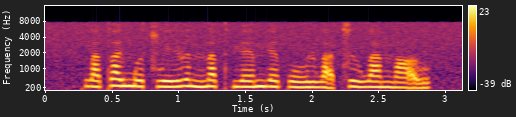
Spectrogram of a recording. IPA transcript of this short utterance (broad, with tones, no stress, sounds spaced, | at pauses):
k w ä˨˦ t̪ a˦ ɪ̯ m ɤ˨˦ t͡s w e˨˦ ɪ̯ ɻ ə˥˨ n n̪ ä˥˨ t̪ʰ ɥ ɛ˨˦ m ɥ ɛ˦ p o˨˦ ʊ̯ ɻ w ä̰˨˩ t͡s ɹ̩˥˨ w ä˦ n̪ ɑ̰˨˩ ʊ̯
